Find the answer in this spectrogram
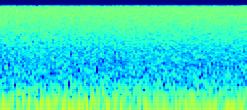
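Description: Pure stock race cars circling slowly under caution, heard as a steady low engine rumble under a background hiss.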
